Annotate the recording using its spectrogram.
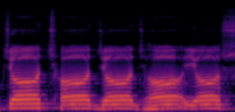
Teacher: च छ ज झ य स का तालव्य से या तालू से उच्चारण होगा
